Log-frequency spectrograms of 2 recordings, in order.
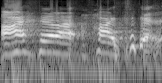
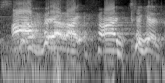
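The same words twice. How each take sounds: First: It is said flatly, without much enthusiasm. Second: It is said with more enthusiasm.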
